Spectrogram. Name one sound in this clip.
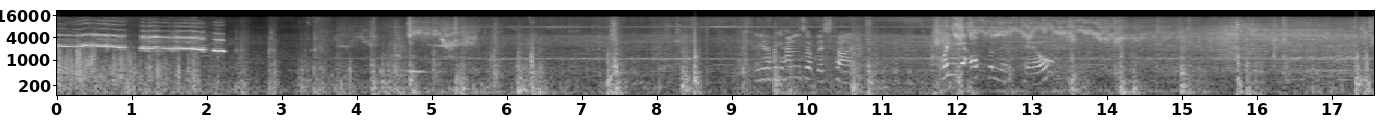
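A ride car rumbles and rattles along a track outdoors.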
